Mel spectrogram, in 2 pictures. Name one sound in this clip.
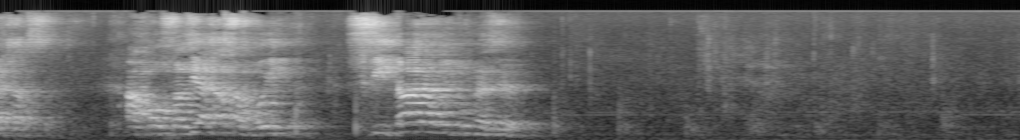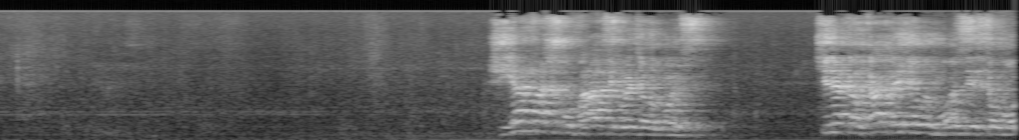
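An elderly man speaks with animation into a microphone, with pauses between phrases.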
